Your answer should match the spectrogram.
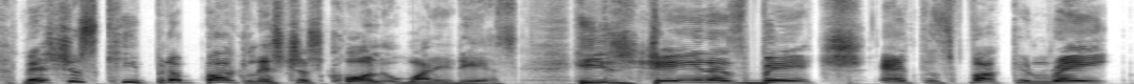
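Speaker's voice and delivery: usual speaking voice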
